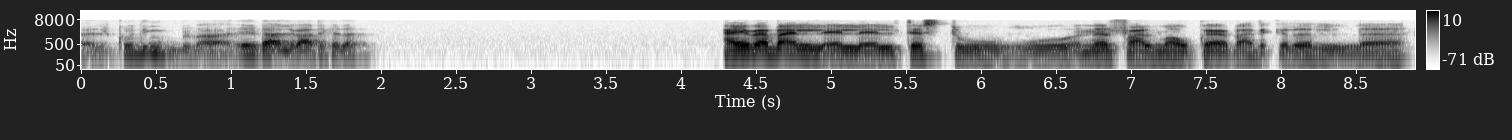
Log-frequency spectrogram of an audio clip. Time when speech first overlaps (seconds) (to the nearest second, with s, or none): none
